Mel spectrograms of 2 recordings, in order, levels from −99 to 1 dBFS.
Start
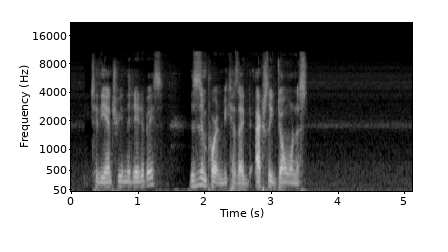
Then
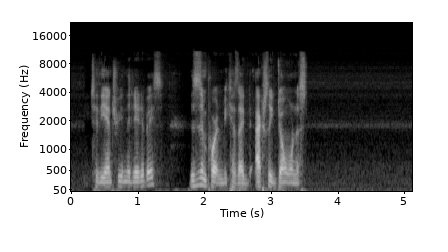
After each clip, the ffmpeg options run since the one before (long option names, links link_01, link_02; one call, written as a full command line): ffmpeg -i in.wav -af anull out.wav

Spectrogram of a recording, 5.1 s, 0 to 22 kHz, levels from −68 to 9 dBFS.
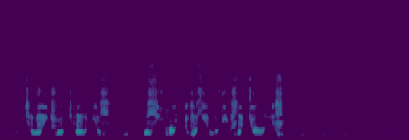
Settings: ffmpeg -i in.wav -filter_complex "[0:a]afftfilt=real='real(if(lt(b,960),b+48*(1-2*mod(floor(b/48),2)),b),0)':imag='imag(if(lt(b,960),b+48*(1-2*mod(floor(b/48),2)),b),0)':win_size=2048:overlap=0.75,acrossover=split=250|4100[link_01][link_02][link_03];[link_01]acompressor=threshold=-54dB:ratio=4[link_04];[link_02]acompressor=threshold=-34dB:ratio=4[link_05];[link_03]acompressor=threshold=-45dB:ratio=4[link_06];[link_04][link_05][link_06]amix=inputs=3:normalize=0,afftfilt=real='re*gte(b*sr/1024,880*pow(3400/880,0.5+0.5*sin(2*PI*3.6*pts/sr)))':imag='im*gte(b*sr/1024,880*pow(3400/880,0.5+0.5*sin(2*PI*3.6*pts/sr)))':win_size=1024:overlap=0.75,volume=1dB" out.wav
